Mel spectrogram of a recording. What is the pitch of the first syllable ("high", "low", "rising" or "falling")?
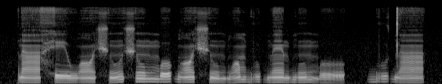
low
